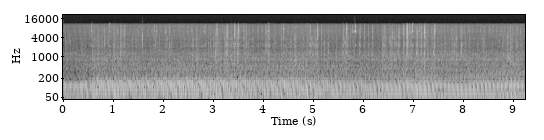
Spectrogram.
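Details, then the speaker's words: 2000 Chevy 4.8 V8 truck driving with four ignition coils deliberately unplugged: uneven loping, stumbling beat instead of a smooth V8 burble, sounds like a small four-cylinder truck; dead cylinders, rough running. "It don't sound nothing like a V8. It sounds like a little Nissan truck."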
